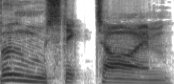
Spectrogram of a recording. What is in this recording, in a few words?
Cheer, voice commands male; svencoop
